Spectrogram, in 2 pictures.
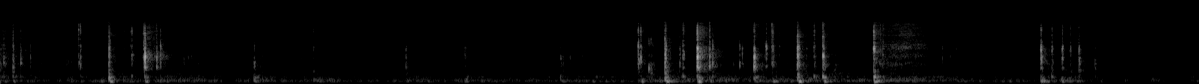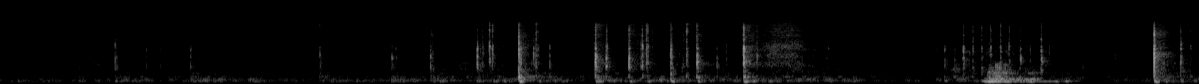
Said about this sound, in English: I don't know why, but I can't type today.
